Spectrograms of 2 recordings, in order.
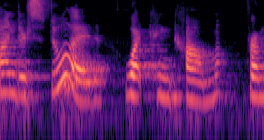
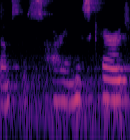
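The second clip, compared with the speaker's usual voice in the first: very hushed, retold condolence; softly imitating a saddened stranger; sunken sympathy; 17 dB quieter than usual. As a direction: let the voice sink almost to nothing. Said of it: "she just sort of kind of sunk".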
